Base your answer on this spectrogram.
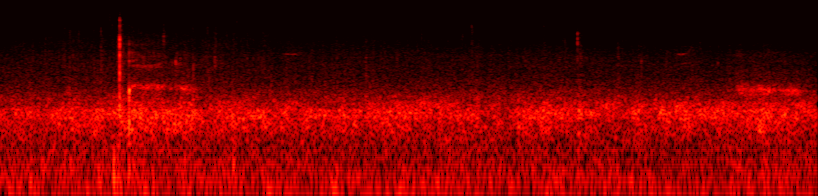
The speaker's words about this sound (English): I am enjoying the rain, as I said, as I started recording this. I've been out in it quite a lot.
